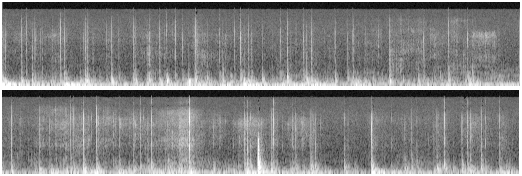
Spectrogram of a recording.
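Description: Long nails rapidly tap and patter on the thin canopy of an open, clear PVC dome umbrella held over the microphone. The taps are quick, dull and heavy in the low end with short, dry decays, scattered like rain, with a few sharper, brighter taps standing out toward the end.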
